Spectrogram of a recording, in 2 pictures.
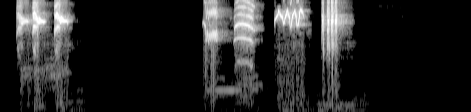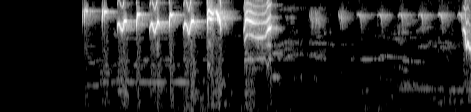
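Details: An orange-headed thrush in morning song, a lure to make captive birds sing: varied high, sharp chirps in clusters, a long twittering run, then a string of faint repeated ticks.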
